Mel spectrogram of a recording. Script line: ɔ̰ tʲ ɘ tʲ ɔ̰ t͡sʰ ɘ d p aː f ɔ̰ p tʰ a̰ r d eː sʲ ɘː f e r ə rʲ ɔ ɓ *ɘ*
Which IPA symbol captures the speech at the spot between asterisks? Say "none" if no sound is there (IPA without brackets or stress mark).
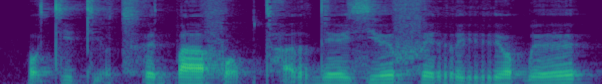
ɘː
